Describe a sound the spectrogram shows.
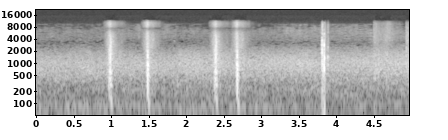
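Short clicks sound as items are moved.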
